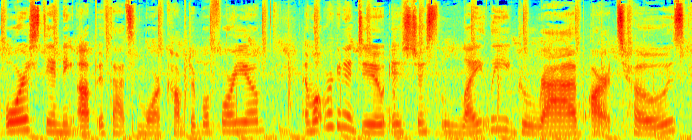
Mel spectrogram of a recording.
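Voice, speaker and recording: A woman speaks at a moderate pace in an upbeat tone. Music plays in the background. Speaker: fitness instructor. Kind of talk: guided workout voice-over. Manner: encouraging, upbeat, instructional.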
